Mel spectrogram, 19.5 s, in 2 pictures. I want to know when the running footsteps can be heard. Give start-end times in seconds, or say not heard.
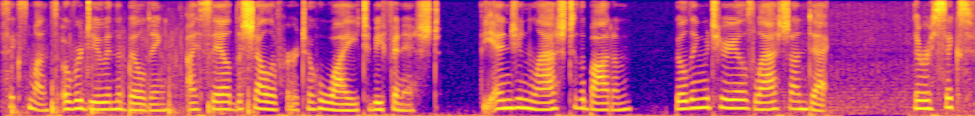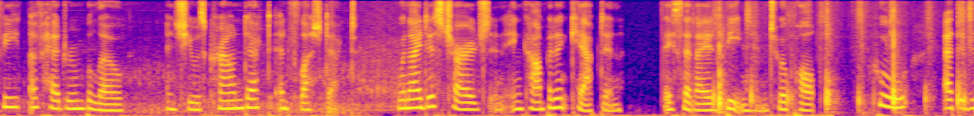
0.0-2.6, 16.6-19.4.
